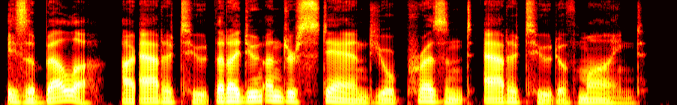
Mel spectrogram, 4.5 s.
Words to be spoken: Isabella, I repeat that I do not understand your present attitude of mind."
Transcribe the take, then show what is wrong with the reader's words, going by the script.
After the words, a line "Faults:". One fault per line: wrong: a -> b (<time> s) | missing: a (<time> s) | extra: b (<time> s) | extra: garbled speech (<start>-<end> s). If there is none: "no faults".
Isabella, I attitude that I do understand your present attitude of mind."
Faults:
wrong: repeat -> attitude (0.9 s)
missing: not (1.7 s)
